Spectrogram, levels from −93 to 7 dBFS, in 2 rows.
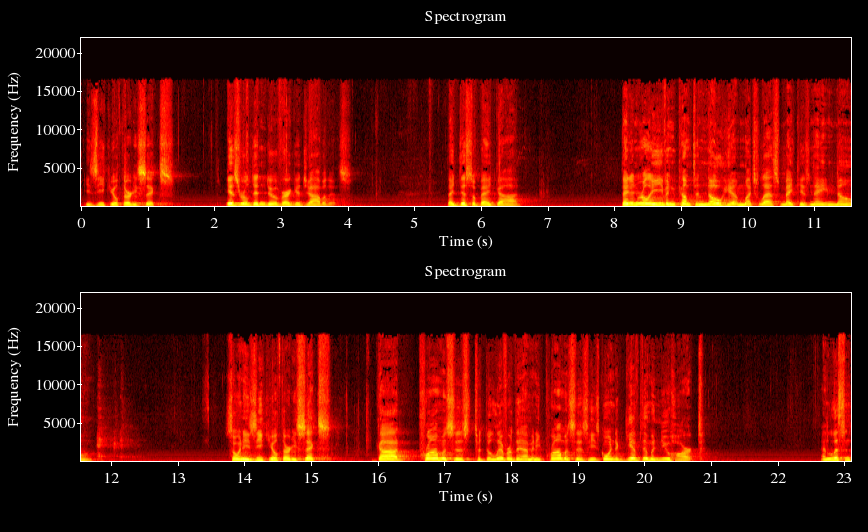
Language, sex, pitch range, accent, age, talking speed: English, male, 130-180 Hz, American, 50-69, 130 wpm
